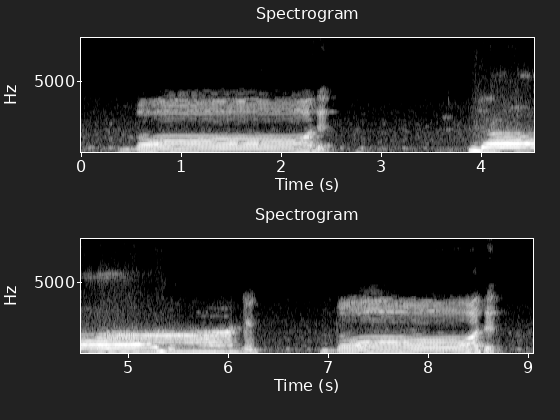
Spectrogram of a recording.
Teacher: আমরা এটা টেনে বলবো এবং মোটা করে বলবো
